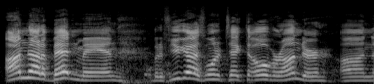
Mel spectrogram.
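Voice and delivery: normal talking voice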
